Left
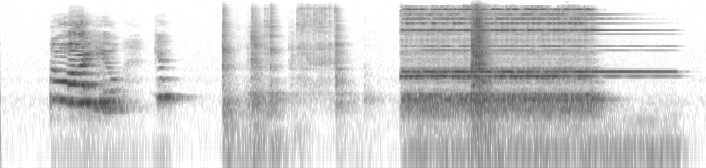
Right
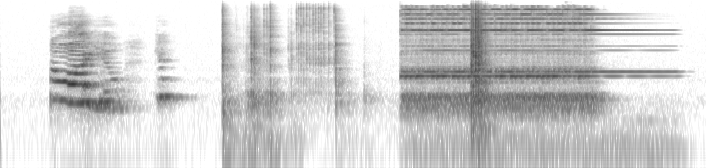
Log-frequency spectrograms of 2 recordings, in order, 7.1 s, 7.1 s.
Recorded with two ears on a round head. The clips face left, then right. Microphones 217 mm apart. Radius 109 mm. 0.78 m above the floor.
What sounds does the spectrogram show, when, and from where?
0.5 s a shout: 15° right (ahead or behind), 0.9 m; by 1.7 s 50° left (ahead or behind), 1.4 m
2.2 s a camera shutter: 70° right (ahead or behind), 0.7 m
4.0 s a phone ringing: 35° right (ahead or behind), 1.1 m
